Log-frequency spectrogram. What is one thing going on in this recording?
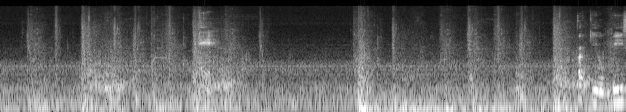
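Electronic music with a deep bass beat plays steadily.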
